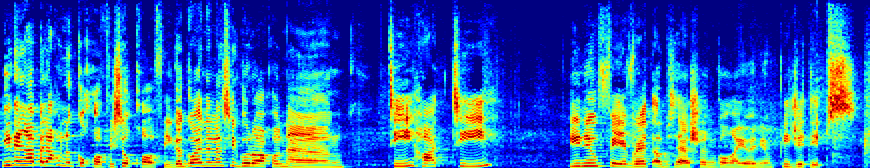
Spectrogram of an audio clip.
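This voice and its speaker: A woman's voice: fairly high pitch, moderate pace. A woman in her thirties from the Philippines, chatting casually as a vlogger in her home kitchen and mixing Tagalog and English. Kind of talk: casual vlog chat. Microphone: small handheld camera. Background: background music.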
